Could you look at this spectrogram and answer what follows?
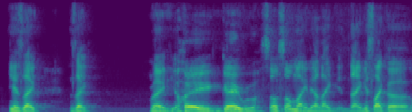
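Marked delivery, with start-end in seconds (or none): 2.0-3.2 deep, strong put-on voice. Asked by the other speaker to do it, giving a God's voice impression. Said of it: "your impression of God's voice for me".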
